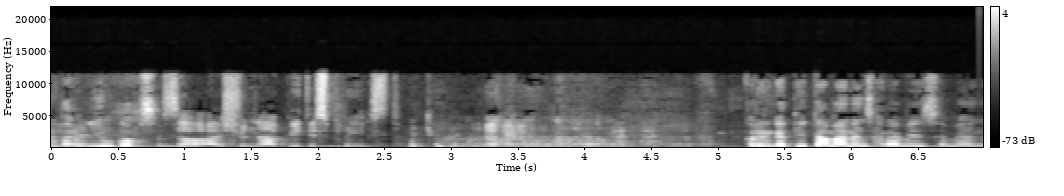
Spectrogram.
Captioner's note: audience laughter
